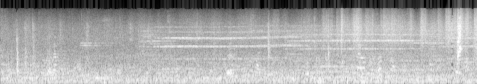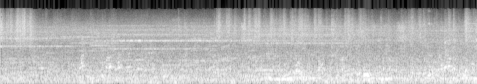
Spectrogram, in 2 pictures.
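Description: A wooden spatula scrapes and taps against a metal grill tray.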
